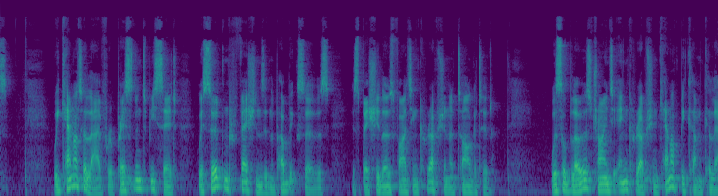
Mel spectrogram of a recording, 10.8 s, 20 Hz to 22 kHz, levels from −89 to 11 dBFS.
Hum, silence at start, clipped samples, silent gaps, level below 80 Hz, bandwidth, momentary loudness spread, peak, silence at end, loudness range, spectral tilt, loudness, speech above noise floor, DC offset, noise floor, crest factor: none; 0 s; under 0.1%; none; -46 dBFS; 16 kHz; 10 LU; -4 dBFS; 0 s; 4 LU; -4.5 dB/octave; -28 LUFS; 33 dB; under 0.1%; -61 dBFS; 24 dB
